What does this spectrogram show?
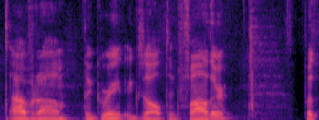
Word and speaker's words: Avram: son, and that's all contained in Abram's name, Avram, the great exalted father.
